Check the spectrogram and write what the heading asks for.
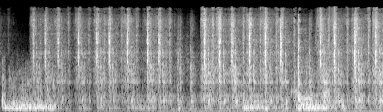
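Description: Rapid, steady clicking of keys on a keyboard, close and fairly loud, with a brief pause near the middle before the fast typing resumes. No voices.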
